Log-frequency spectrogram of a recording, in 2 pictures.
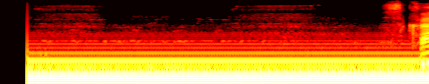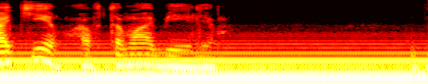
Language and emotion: Russian, neutral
